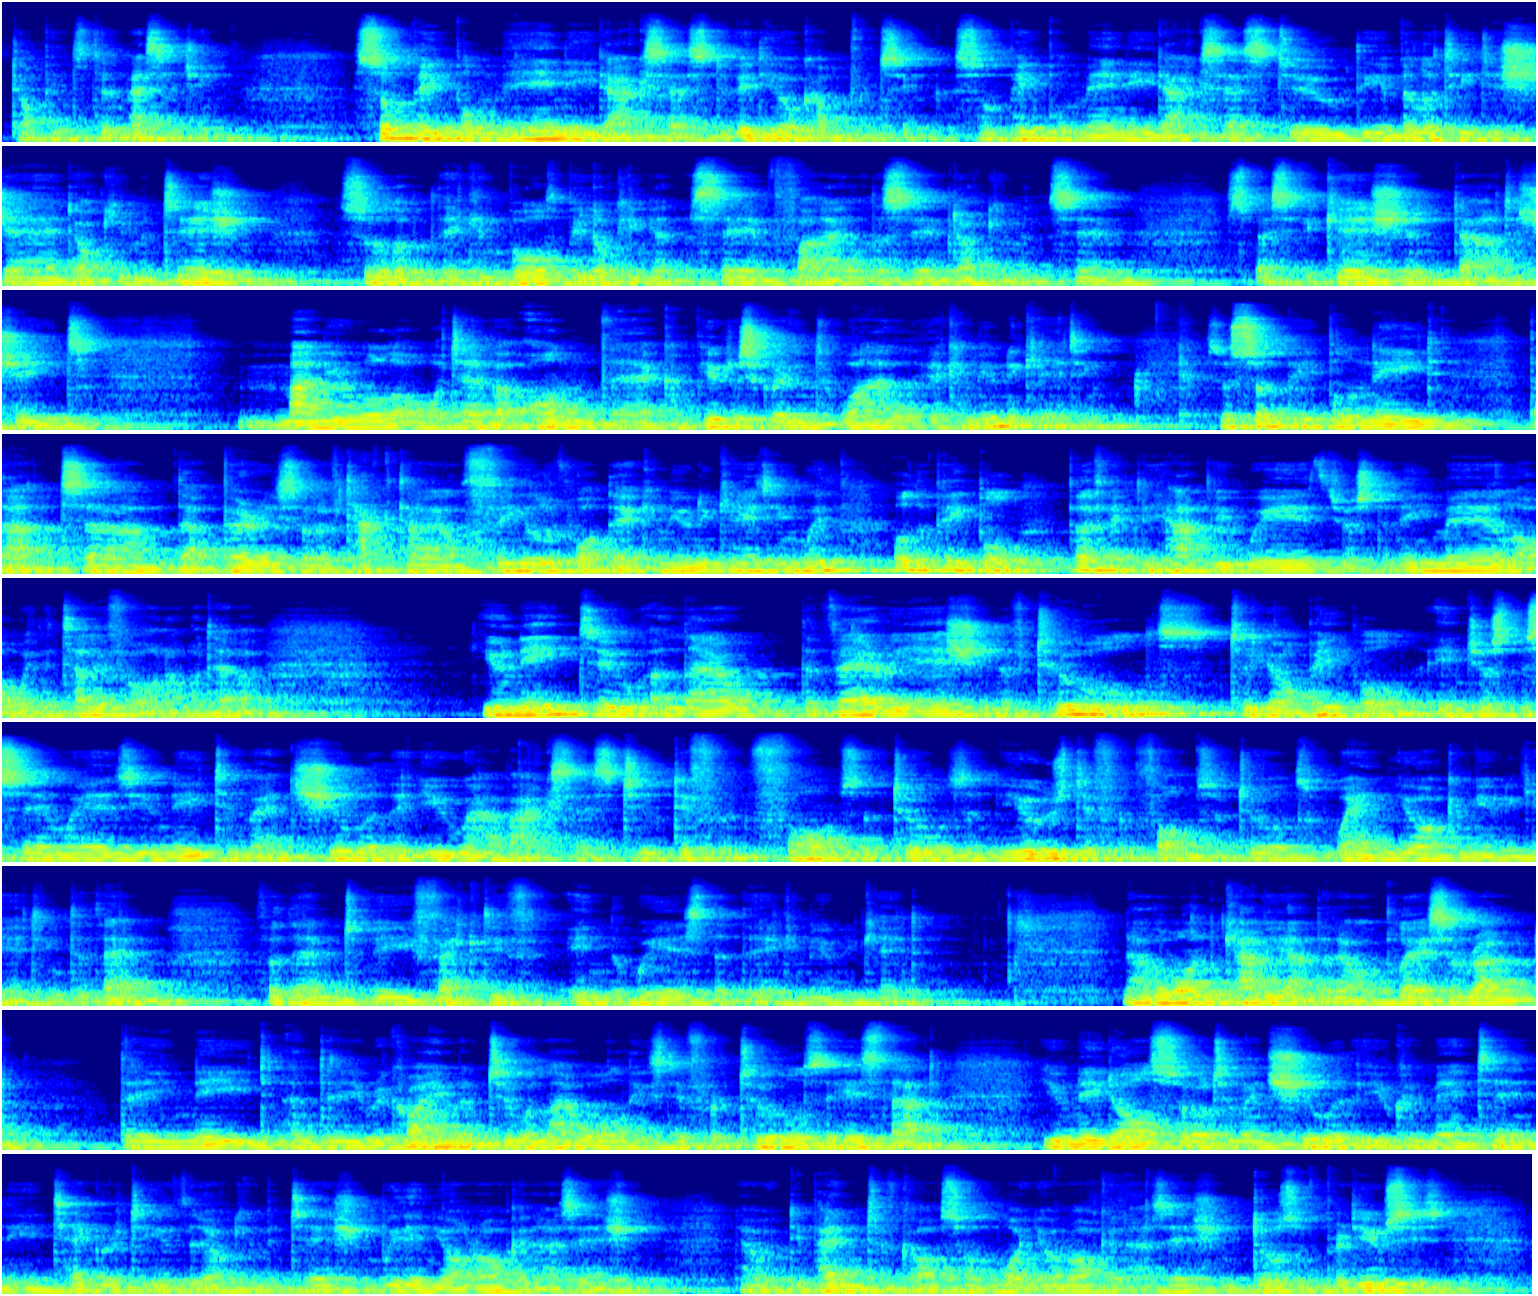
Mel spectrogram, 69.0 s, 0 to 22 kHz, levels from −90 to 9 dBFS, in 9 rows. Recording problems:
off-mic speech; far
room echo; slight; dies away in 0.8 s

